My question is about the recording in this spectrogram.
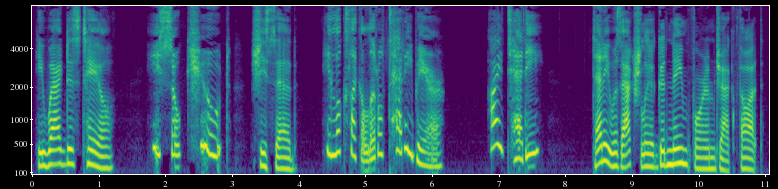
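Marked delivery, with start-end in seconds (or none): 1.7-7.6 put-on cooing little girl. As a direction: coo over the puppy like a young girl. Girl cooing over a puppy.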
